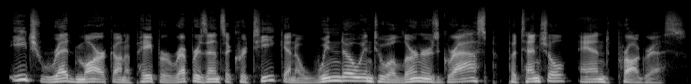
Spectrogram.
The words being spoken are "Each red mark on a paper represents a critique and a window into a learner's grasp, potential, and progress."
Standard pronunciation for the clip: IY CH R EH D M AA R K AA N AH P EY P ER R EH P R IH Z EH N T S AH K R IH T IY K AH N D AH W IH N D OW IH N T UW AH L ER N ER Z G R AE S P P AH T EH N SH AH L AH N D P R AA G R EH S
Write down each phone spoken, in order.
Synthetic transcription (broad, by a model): IY CH R EH D M AA R K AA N AH P EY P ER R EH P R IH Z EH N T S AH K R IH T IY K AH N AH W IH N D OW IH N T UW AH L ER N ER Z G R AE S P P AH T EH N SH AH L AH N P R AA G R EH S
